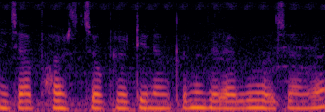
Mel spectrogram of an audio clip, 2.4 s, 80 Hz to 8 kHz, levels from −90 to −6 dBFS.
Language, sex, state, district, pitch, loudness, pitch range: Maithili, female, Bihar, Vaishali, 185 Hz, -38 LUFS, 185-190 Hz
